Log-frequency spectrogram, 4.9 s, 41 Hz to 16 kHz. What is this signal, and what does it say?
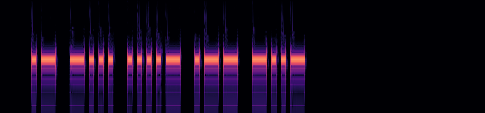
Morse code, heard as a keyed tone, about 25 wpm, 700 Hz. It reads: AB4WX
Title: USA Call Signs - 5 Characters - Repeated 3x - 25wpm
